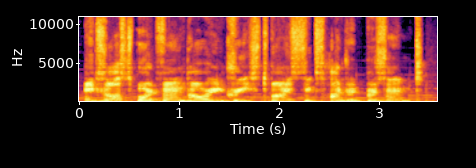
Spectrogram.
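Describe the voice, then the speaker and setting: A man voicing a deadpan robotic translator AI that speaks for a hamster pilot in a video game, stilted and literal. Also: sits low, a little slow, distant mic, faint music behind. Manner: deadpan, stilted, literal, third-person announcing.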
